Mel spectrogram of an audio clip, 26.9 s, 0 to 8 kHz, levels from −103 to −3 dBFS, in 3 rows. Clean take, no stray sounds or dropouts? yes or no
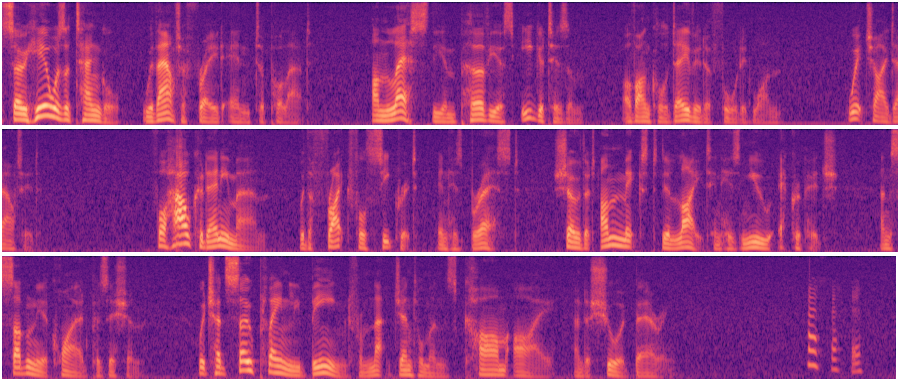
no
